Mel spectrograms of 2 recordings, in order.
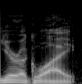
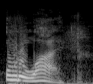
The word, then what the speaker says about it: Uruguay: I love uh, the fact that you are committed to the American pronunciation, right? Like some guys come on and go, Uruguay, Uruguay, you know, Portugal. I, I Uruguay.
